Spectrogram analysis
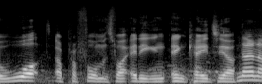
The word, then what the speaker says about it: Nketiah: Eddie Nketiah. All right? That's the pronunciation, right?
